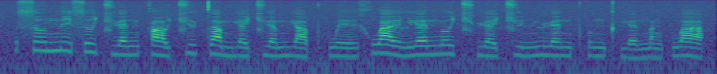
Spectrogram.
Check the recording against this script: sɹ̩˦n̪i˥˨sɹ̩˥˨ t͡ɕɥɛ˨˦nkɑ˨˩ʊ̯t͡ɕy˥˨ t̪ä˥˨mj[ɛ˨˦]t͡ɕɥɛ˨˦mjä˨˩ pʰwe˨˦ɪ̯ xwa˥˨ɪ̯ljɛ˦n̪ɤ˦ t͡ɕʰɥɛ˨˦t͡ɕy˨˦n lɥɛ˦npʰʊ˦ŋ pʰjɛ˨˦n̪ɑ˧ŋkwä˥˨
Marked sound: correct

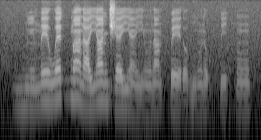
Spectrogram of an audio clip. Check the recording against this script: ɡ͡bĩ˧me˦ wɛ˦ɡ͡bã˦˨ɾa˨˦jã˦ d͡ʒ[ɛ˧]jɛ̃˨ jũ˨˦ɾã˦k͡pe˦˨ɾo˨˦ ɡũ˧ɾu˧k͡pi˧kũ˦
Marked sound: correct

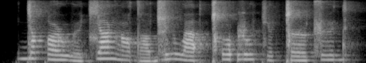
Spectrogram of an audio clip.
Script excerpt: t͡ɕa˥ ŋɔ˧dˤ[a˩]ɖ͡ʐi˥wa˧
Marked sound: correct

